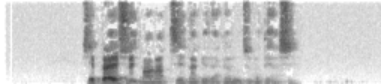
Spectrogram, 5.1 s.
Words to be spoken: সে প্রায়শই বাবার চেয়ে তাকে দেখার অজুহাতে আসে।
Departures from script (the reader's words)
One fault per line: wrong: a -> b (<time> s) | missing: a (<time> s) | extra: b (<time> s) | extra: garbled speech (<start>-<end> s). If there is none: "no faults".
no faults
